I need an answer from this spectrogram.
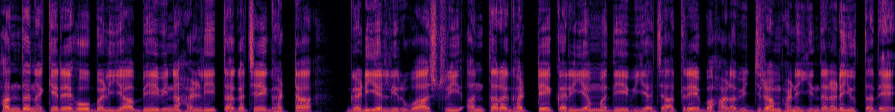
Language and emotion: Kannada, neutral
